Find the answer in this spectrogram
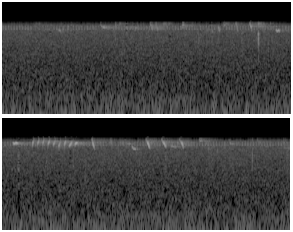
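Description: Faint, high, thin bird calls from small woodland birds, including a quick trill of about eight notes near the middle, over a steady hiss.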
